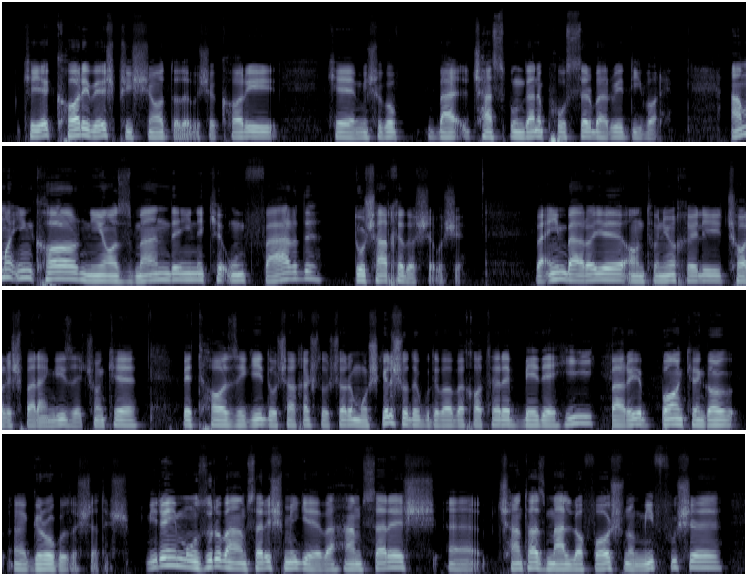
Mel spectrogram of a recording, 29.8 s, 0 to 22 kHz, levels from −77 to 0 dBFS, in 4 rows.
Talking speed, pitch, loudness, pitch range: 135 wpm, 115 Hz, -30 LUFS, 105-130 Hz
